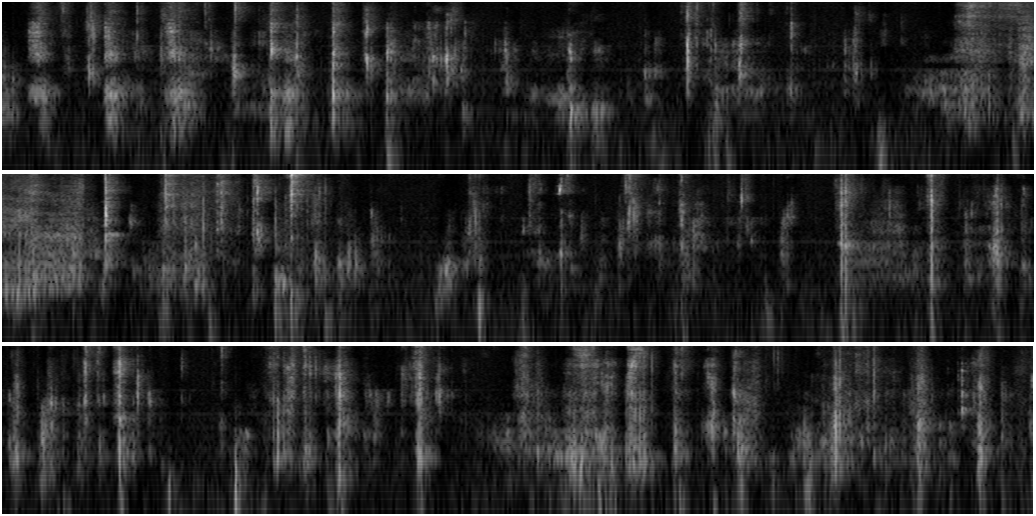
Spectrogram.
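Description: Close-miked chewing and eating: a woman chewing rice and spicy green onion kimchi, with many irregular wet mouth clicks and crunches and a couple of longer, noisier stretches.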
